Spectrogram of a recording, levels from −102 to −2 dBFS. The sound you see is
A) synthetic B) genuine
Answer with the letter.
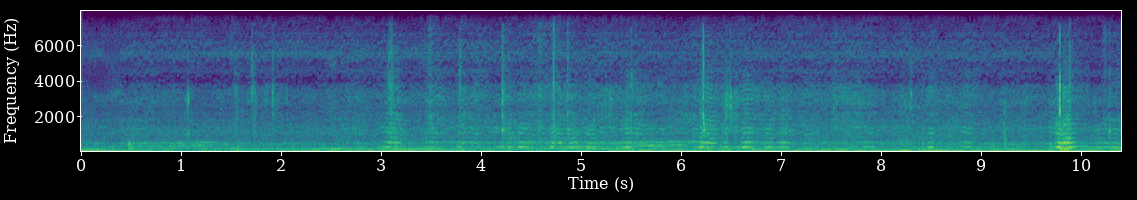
A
